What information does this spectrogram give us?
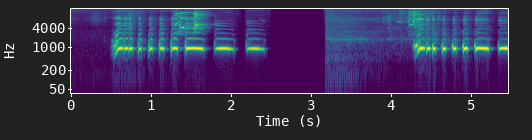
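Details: Local zebra dove giving a loud, deep lure call: a fast run of short, clipped coos that slows into longer held notes, a pause with faint rustling, then another quick burst of stuttering coos ending in drawn-out notes.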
